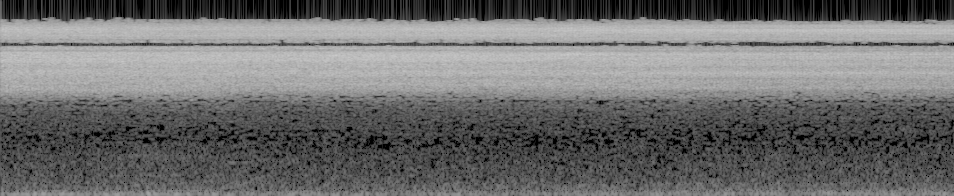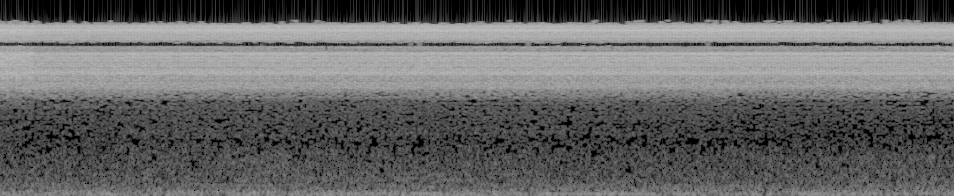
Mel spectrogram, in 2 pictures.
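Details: Persistent courtship song from a male blackish cicada later rejected by the female: an even, piercing buzz sustained for the whole stretch, dipping slightly in loudness midway.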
